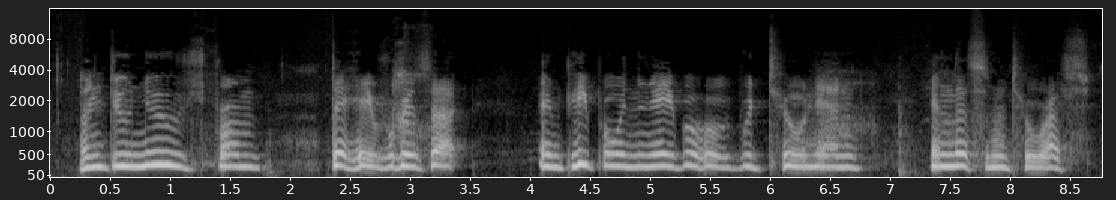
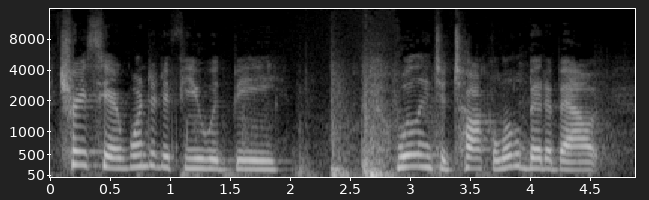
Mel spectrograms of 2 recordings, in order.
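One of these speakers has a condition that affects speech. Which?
The first: ALS; diagnosed about 15 months ago, declining.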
